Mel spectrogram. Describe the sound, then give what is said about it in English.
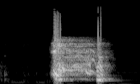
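A single harsh cough bursts out after a short silence, ending with a raspy throat-clearing tail before fading quickly. No one speaks. “Just because somebody coughs doesn't mean they have the COVID.”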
